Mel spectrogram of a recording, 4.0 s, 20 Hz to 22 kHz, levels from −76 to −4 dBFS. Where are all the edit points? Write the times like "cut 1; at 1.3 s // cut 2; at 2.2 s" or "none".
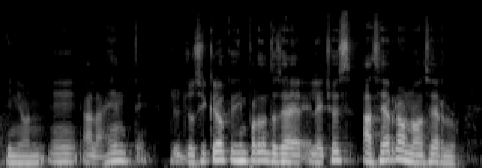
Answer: cut 1; at 1.3 s // cut 2; at 2.5 s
